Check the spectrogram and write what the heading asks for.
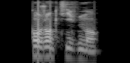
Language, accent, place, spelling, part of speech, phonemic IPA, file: French, France, Lyon, conjonctivement, adverb, /kɔ̃.ʒɔ̃k.tiv.mɑ̃/, LL-Q150 (fra)-conjonctivement.wav
- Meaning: conjunctively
